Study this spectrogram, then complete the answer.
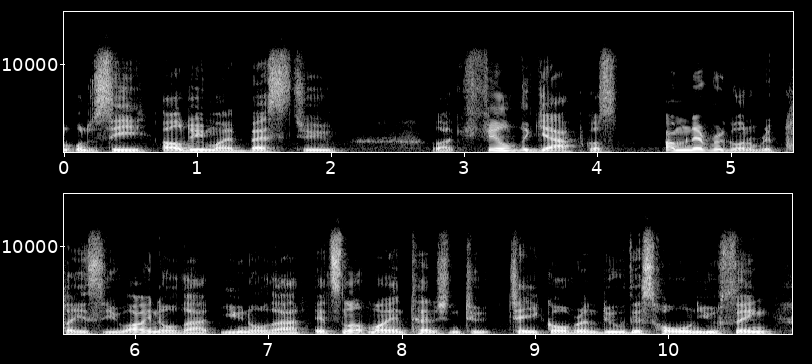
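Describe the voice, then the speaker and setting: A man's voice: deep voice, darkish tone. A young man taking over a channel, speaking casually and nervously, stuttering and repeating words. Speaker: new channel host.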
